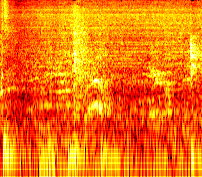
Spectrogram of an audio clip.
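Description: A live metal band between songs: low notes held through the amplifiers, stepping in pitch, with voices over them. One sharp hit comes near the end.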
